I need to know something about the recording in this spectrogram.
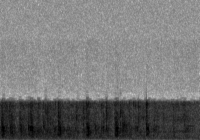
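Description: Faint background noise of an outdoor gathering, a low even hiss with a few scattered light clicks.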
